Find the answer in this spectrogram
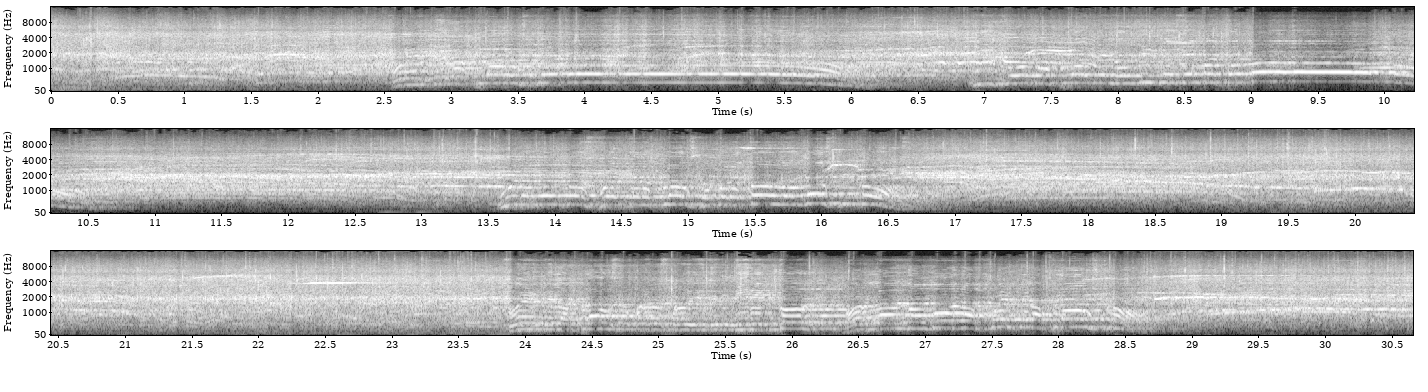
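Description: Audience of children cheering and shouting over steady applause, many voices overlapping, some holding long shouts for a couple of seconds at a time.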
